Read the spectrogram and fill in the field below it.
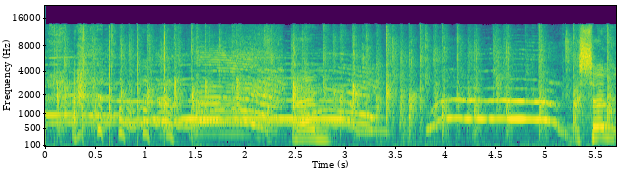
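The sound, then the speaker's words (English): A steady round of clapping runs throughout, with excited voices whooping and cheering over the applause, their pitches rising and falling. “I think that deserves a controlling round of applause.”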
